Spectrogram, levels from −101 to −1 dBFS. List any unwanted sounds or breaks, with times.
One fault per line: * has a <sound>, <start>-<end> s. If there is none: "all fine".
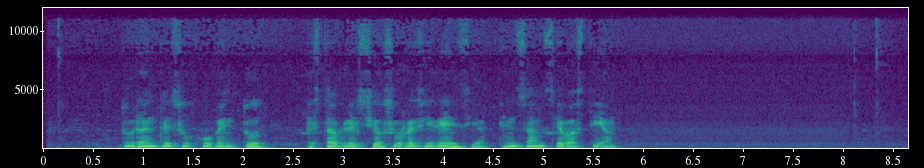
all fine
